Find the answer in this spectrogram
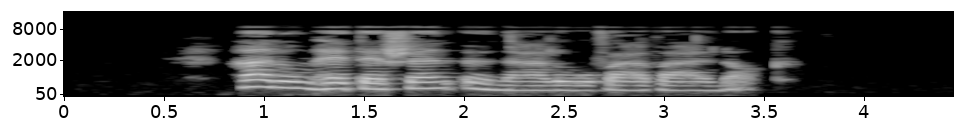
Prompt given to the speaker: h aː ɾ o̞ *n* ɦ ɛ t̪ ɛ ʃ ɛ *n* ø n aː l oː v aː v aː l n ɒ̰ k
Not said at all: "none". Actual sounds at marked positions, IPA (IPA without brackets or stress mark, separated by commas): m, n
